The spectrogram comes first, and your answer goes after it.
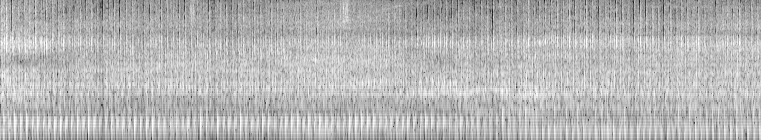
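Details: Freshly rebuilt engine on first start after rebuild: settles into a steady, even chugging idle of about three to four pulses a second with light mechanical clatter, running normally.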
